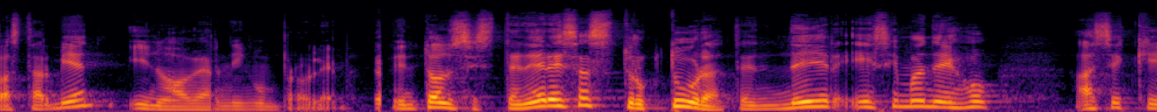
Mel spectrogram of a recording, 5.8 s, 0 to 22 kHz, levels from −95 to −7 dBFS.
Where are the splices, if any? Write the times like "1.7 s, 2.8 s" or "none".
1.9 s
